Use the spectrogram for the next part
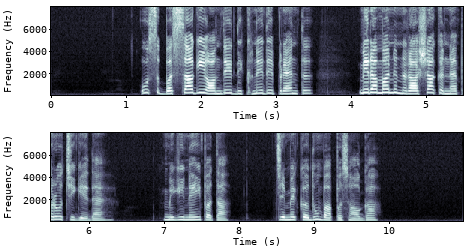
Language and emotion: Dogri, sad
